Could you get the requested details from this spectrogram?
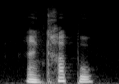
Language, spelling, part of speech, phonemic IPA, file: French, crapaud, noun, /kʁa.po/, Fr-crapaud.ogg
- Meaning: 1. toad 2. baby grand piano 3. flaw (in a diamond) 4. an ugly man 5. frog 6. booger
